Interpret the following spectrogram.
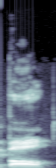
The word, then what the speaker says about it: Baal: This is a figurine or an idol dedicated to Bale. B A L. I say ball. Apparently, it's pronounced Bale.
